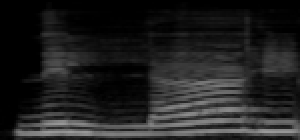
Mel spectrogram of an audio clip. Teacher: اور پھر آگے نلّہ، اللہ سے پہلے زیر آ گئی ہے، اللہ کا جو نام ہے تو یہاں پر اللہ کا نام جو ہے وہ لائٹ ہوگا، ہیوی نہیں ہوگا، اور 2 کاؤنٹس کا اسٹریچ ہوگا.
